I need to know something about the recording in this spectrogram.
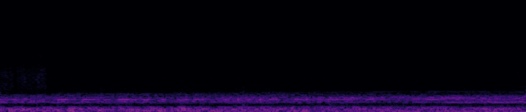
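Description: A starship's engines hum with a deep, steady rumble.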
